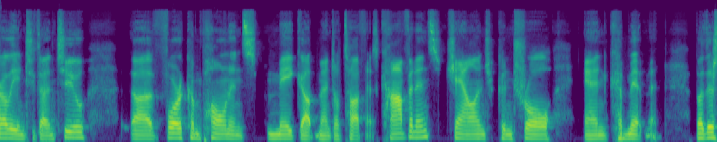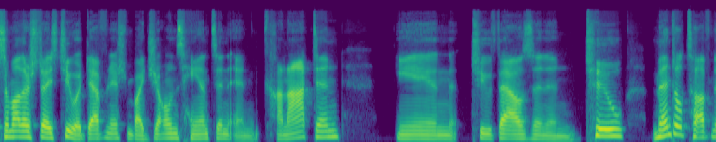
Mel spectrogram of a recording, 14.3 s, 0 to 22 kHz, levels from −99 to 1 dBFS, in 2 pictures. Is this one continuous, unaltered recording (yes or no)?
no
